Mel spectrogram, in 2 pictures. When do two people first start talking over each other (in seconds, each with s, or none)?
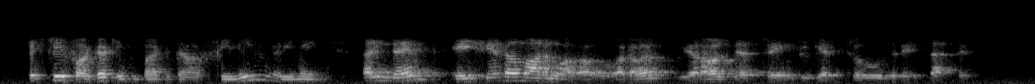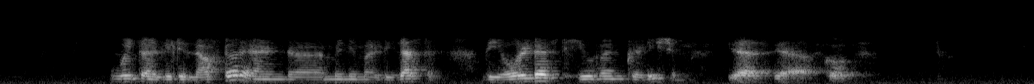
none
